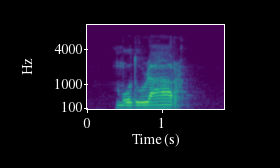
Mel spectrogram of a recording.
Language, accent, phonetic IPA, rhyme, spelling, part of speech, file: German, Austria, [moduˈlaːɐ̯], -aːɐ̯, modular, adjective, De-at-modular.ogg
- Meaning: modular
